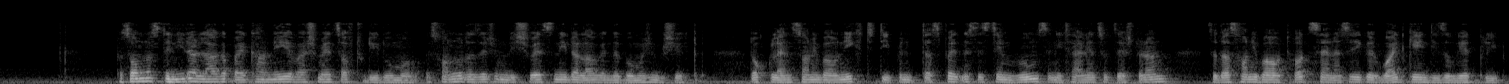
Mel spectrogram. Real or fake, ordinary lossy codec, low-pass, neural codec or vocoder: fake; MP3, 32 kbps; 7.2 kHz; codec, 16 kHz, 0.4 kbps, LongCat-Audio-Codec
